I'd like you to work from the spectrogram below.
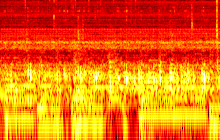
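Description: A Keurig coffee maker brews while overheating and smoking, its boiling water gurgling and bubbling steadily with a rhythmic mechanical pulsing underneath, loud and close with no voices.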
